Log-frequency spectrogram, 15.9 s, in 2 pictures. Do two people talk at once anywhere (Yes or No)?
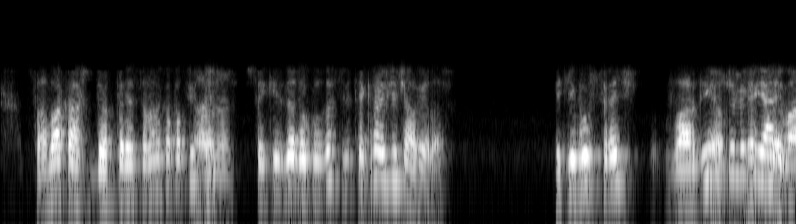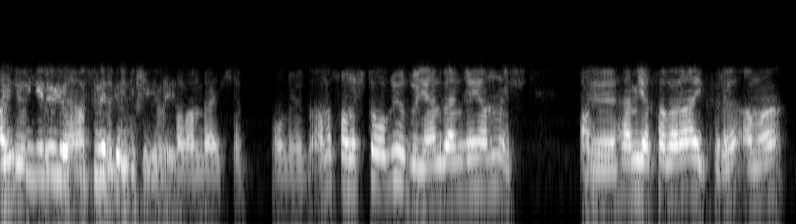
Yes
